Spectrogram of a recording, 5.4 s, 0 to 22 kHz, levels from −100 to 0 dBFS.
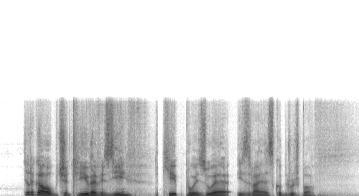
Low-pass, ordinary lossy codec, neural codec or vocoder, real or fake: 10.8 kHz; none; codec, 16 kHz in and 24 kHz out, 0.6 kbps, FocalCodec, streaming, 2048 codes; fake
